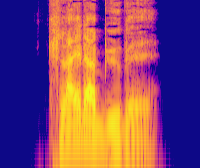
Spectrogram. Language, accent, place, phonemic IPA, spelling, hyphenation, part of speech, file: German, Germany, Berlin, /ˈklaɪ̯dɐˌbyːɡl̩/, Kleiderbügel, Klei‧der‧bü‧gel, noun, De-Kleiderbügel.ogg
- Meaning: coat hanger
